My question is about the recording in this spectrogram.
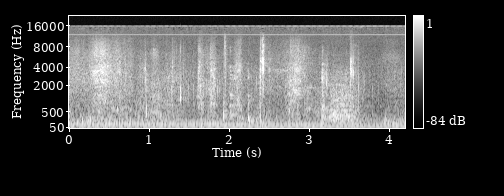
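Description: People shifting about on a hard rehearsal floor: shuffling, rustling and scattered taps and clicks, over a steady low electrical hum.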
